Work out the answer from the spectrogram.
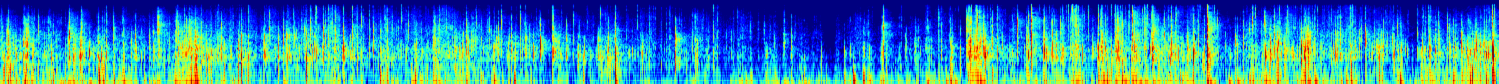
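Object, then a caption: Woven polypropylene carrier bag. An empty blue IKEA BRATTBY carrier bag made of woven polypropylene, with its straps visible, is crinkled with both hands. It makes a dense, continuous crinkling and crunching with bright, crackly texture and a midrange body. The sound eases off briefly around the middle, then grows louder again toward the end.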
